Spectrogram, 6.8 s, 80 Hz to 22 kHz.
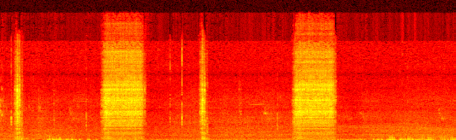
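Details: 2016 Honda Civic: fuel door lock actuator gives two short harsh grinding buzzes each time the doors are locked.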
